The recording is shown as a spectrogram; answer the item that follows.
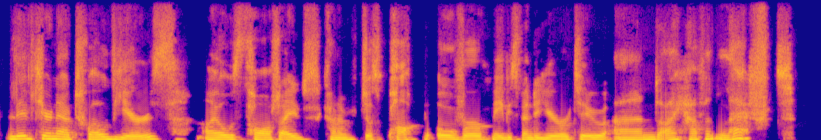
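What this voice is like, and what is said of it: Irish accent. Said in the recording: “originally from Ireland ... I'm sure the listeners are hearing the accent.”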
